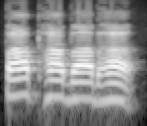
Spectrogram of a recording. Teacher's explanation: ओष्ठ ध्वनि के अंतर्गत आएगा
